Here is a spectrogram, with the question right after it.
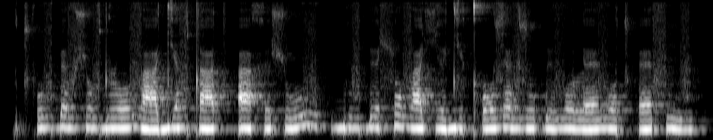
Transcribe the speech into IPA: t͡sʼuvɠɛvʃovdɹo va dʲavta t͡sʼaxɪʃuv | bivɠɪ ɬovaçɪ dʲɛkʼo zɛvzuɓɪv olɛ vot͡sʼɛ fiv

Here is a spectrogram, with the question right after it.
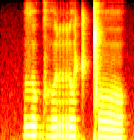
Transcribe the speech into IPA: ðuɡʱurut͡ʃ ǀo

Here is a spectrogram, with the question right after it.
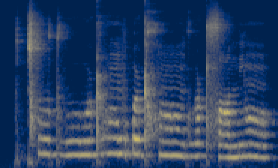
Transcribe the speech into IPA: ǀʰudʱuːɖ ɦõvʔoɖxɔ̃ːɡʱuɖ sˤɪnjõ

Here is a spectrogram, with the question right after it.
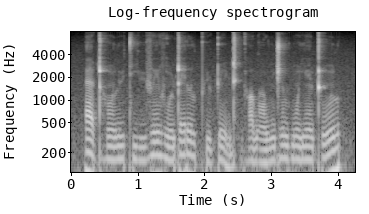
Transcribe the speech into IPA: æʈɦõ lytʰjyvẽ vũʈe ɾɯlpʰyʈɾĩɖ | ɡʱɑwɑ̃wnd͡ʒɑ̃ɖ bõjẽlʈʰũl

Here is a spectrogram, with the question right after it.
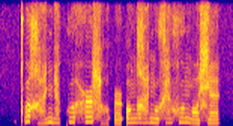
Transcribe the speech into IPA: kʷʼɤ˦χæ̤˨˦ɲæ̤˧ kʷɤ˦hə˞˦ɬɔ̤˨˦ ʔə˞˨ʔɔ˦ŋ ʁæ̤˦ŋo˧xæ̤˦ xʷɤ˦ŋɔ˧ɕɛ˧

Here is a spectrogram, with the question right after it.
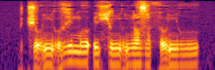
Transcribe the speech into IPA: t͡ʃo̰ ɲo̰ɣy moʔy çuɲo̰ɲʊzˤʊ θo̰ ɲu

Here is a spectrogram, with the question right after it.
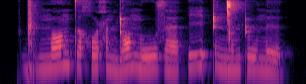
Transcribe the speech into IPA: ɡ͡ǁunn̪ʌːnt̪ɪ χuħɪn ɖɒ nuːzɛ | iːʔ ʈɪŋ͡ǀɪnʈuːn ɪ

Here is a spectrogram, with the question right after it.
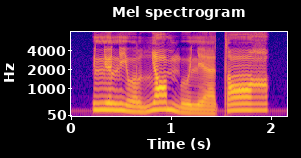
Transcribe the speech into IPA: lʲʊ˦lju˨lˠʎɑ˥ mu˩lʲæ˩tɑ˥ʁ

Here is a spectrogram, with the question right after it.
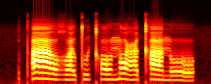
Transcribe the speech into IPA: tʼaːo̯ʁʷae̯tʷikʰɔo̯ nɔʕɨ kʰanoː

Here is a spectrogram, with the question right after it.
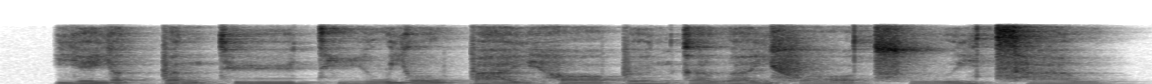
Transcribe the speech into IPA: je˨jɐ˨˥k̚pɐ˨˥n t̪ʰyː˥t̪ʰiː˨˧wjo˧w paː˨˩jhɔː˥pɵ˧nkɐ˨˧w ɐ˨˥jfɔː˨˩t͡sʰuː˨˥j t͡sʰaː˧w

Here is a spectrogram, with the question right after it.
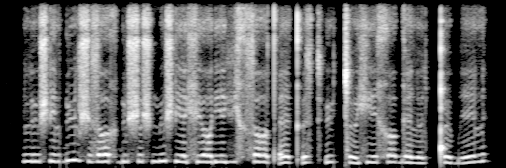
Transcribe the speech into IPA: lyːʃɾʲɛlɠylʃʏz ʌːxɠy ʃøʃmyʃɾʲɛː xʲʌːɾʲeː vʲəxsʌːtʼɛː kʼʏzt͡sʼyːǀøxʲeː xʌːɡɛløl ǃøbeːl

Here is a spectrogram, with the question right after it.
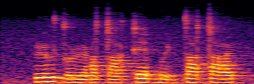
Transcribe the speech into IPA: ɭɯ˦ d̪o˨ɭʏː˨ɽʏ˨ tˤʏː˨kɛ˦ ɓɯ˩ɖt̪ɛ˦ tˤʏ˥

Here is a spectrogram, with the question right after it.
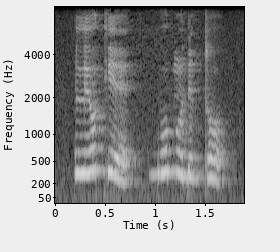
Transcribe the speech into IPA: lʲokʲe | buɓũɗibdo

